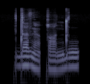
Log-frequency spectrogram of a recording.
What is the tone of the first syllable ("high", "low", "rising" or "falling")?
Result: high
